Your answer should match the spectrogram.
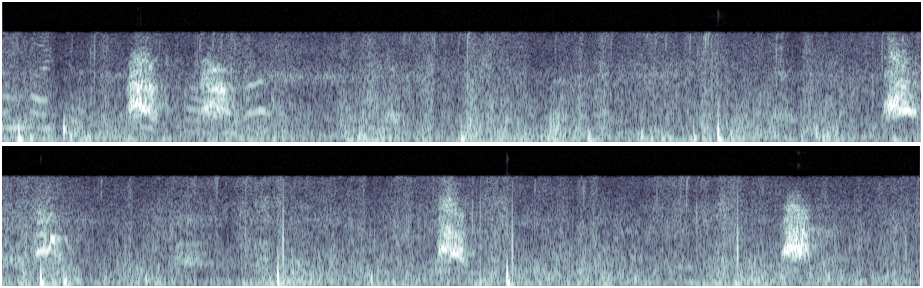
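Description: A dog barks in short, sharp bursts, often in quick pairs, separated by pauses of a few seconds, over a steady background of noise and faint murmuring.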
